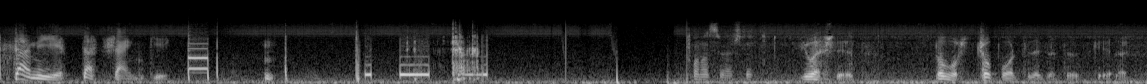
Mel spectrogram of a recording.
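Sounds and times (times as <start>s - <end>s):
faint hiss: 0.0s - 11.4s
speech: 0.2s - 2.9s, 7.1s - 11.4s
touch-tone beeps of a telephone number being dialed: 1.9s - 2.1s, 4.0s - 4.9s.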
